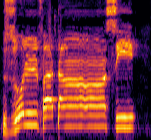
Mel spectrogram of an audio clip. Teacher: After the tanween the next letter is seen. We make ikhfa here, like we hide the sound of noon, and also we read ikhfa in light sound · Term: ya madda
